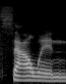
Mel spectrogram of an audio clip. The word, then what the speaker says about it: Samhain: It's actually it's pronounced Samhain.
